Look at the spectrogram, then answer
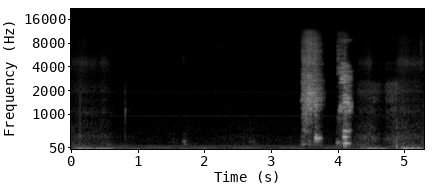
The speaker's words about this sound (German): Ja, Raus das damit. ist dieser besagte Husten.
